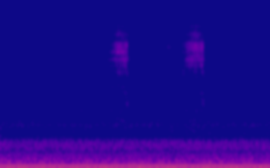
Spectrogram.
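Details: Very young wild barn owl nestling in a nest box at feeding time: two sharp, hissing bursts about a second apart, after a quiet stretch of low hum.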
